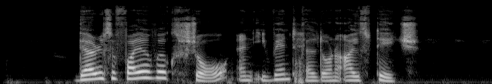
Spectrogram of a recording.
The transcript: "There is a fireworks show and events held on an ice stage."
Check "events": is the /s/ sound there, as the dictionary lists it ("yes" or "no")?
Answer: no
